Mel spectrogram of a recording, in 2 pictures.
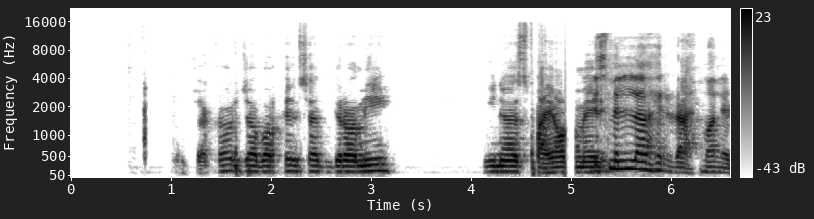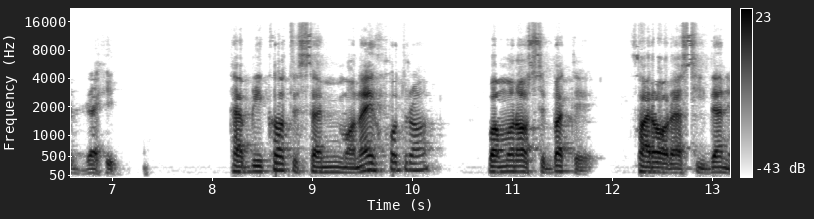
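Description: A man speaks calmly, heard through an online call.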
